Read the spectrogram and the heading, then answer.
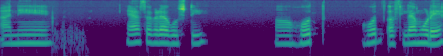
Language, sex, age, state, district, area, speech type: Marathi, female, 30-45, Maharashtra, Akola, urban, spontaneous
